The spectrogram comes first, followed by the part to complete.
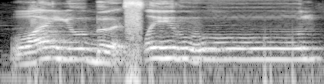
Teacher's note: صاد کو موٹا پڑھیں گے، صاد میں سیٹی بھی ادا کریں گے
